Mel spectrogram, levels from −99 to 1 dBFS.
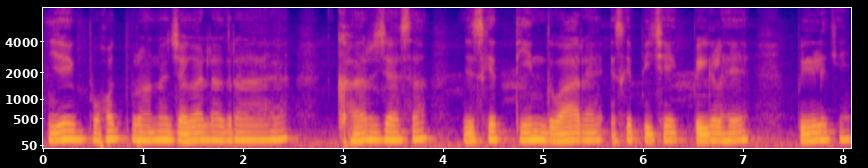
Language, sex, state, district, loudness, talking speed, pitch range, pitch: Hindi, male, Bihar, Gopalganj, -23 LUFS, 155 wpm, 115-125 Hz, 120 Hz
